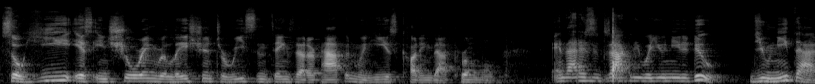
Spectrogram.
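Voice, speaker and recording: Here is a man with a normal speaking voice at a medium pitch. He moves at a fairly quick pace with ordinary pitch variation. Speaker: wrestling fan giving promo advice. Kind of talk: casual talk to camera, instructional. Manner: conversational, explanatory, with filler words.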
